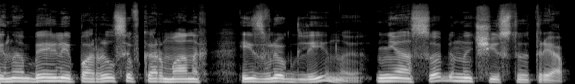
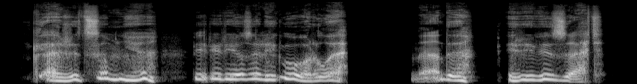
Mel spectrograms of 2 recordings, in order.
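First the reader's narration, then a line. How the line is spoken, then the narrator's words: Hoarse, creaky whisper. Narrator (Russian): Наконец он проговорил хриплым, скрипучим шепотом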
